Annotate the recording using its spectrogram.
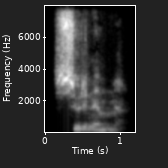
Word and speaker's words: pseudonym: Starts the P, but we pronounce that word pseudonym.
